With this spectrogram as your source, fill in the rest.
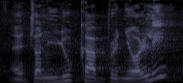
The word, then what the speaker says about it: Gianluca Brugnoli: Gianluca Brugnoli, do I pronounce it good?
